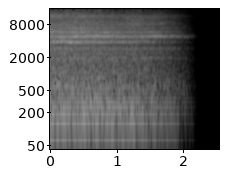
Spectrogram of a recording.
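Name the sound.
S-Bahn commuter train passing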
